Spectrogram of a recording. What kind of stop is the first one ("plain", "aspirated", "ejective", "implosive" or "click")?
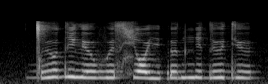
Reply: click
